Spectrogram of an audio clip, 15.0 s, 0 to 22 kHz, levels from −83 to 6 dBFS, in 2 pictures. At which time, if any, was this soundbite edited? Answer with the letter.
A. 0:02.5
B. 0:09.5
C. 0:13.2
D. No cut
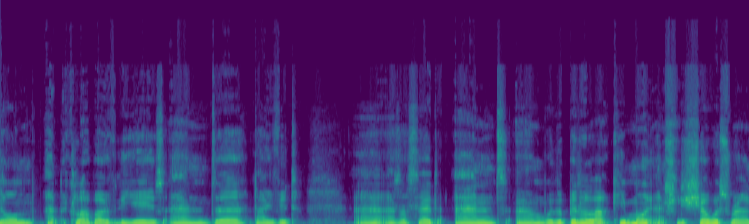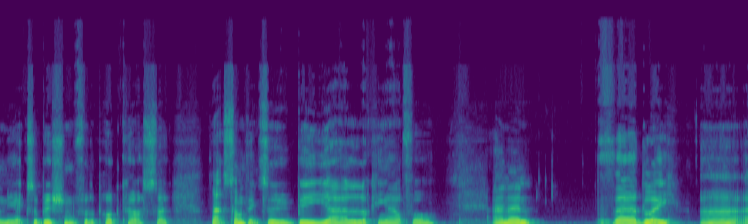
A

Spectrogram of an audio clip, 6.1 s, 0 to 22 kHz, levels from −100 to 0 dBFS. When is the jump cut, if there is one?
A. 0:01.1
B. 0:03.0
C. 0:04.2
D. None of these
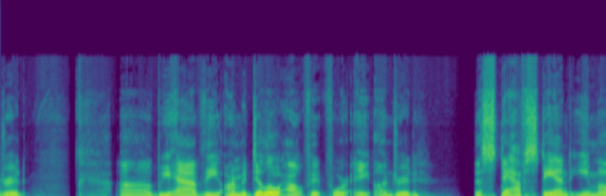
D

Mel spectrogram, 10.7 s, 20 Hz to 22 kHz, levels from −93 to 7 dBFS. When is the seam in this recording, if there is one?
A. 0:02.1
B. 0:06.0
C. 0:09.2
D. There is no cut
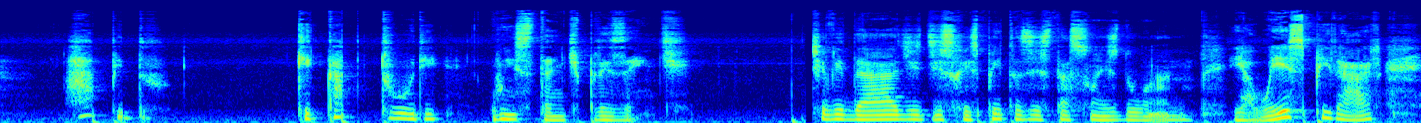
C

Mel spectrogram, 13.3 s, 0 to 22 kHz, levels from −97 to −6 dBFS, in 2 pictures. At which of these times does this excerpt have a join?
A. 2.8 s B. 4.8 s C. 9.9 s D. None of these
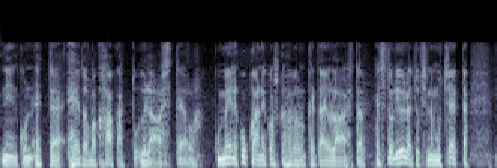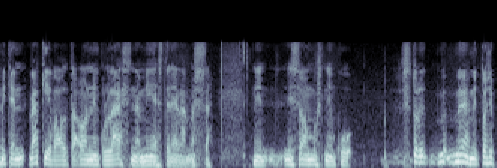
B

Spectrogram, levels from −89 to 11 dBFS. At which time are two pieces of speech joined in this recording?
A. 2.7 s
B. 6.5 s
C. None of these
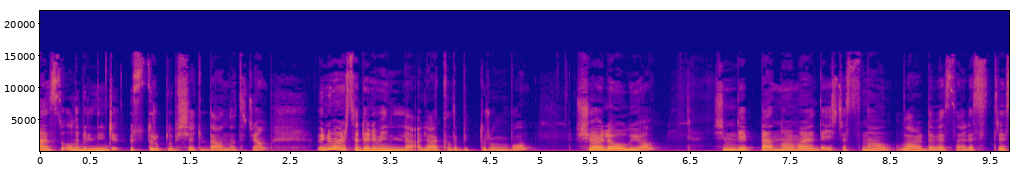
C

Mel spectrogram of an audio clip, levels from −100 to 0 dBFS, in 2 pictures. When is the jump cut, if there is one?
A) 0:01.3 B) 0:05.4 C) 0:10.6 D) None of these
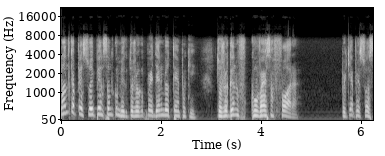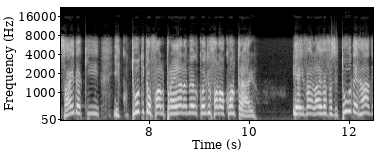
D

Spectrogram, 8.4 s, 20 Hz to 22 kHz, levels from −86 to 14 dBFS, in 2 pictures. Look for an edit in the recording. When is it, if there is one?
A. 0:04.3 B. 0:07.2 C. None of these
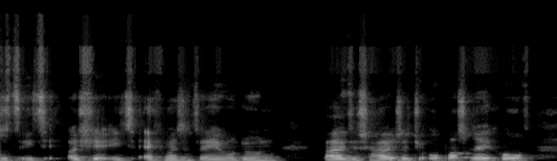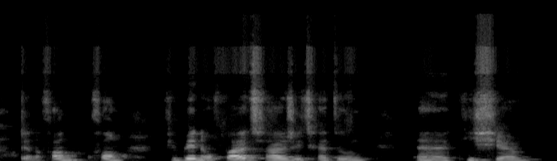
A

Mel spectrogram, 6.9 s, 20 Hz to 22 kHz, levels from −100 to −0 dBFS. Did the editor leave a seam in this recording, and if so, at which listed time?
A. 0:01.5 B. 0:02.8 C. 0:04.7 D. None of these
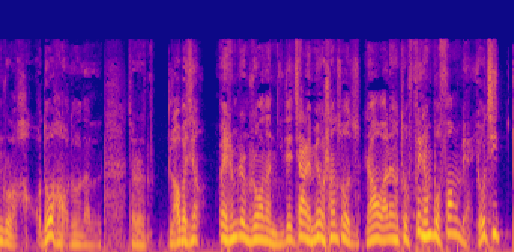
C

